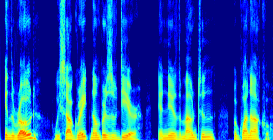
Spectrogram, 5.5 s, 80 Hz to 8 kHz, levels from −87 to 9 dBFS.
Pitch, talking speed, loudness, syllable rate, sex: 125 Hz, 165 wpm, -18 LUFS, 4.4 syllables/s, male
